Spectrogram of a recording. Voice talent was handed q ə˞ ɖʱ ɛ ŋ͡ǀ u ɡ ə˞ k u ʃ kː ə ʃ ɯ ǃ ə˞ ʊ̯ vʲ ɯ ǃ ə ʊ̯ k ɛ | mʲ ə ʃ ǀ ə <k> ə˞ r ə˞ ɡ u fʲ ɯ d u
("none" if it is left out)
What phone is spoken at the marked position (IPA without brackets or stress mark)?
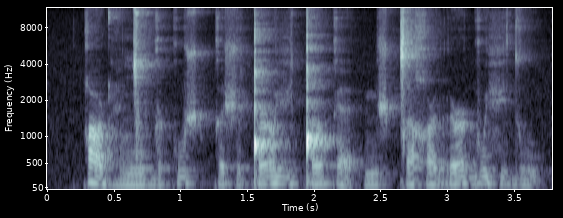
χ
